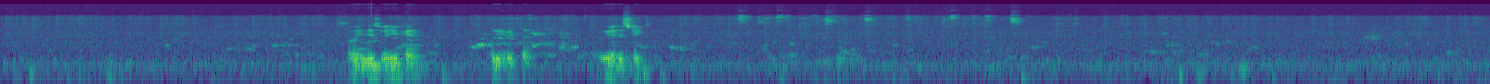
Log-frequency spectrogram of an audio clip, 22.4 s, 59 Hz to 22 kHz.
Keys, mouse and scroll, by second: 3.6 click, 10.9-11.4 scroll down 8, 11.7-12.6 scroll up 8, 12.6 scroll up 1, 12.7 shift+middle click, 13.9 click, 15.6 click, 15.6-16.0 scroll down 4, 16.1-17.0 scroll up 3, 17.0 scroll up 1, 17.8 shift+click, 21.9-22.3 scroll down 6.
